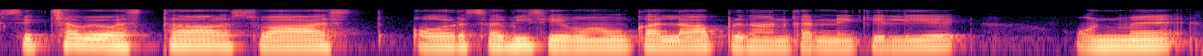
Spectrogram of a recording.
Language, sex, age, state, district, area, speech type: Hindi, male, 18-30, Madhya Pradesh, Bhopal, urban, spontaneous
